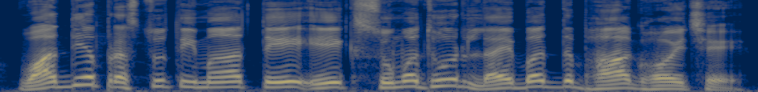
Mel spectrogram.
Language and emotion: Gujarati, neutral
